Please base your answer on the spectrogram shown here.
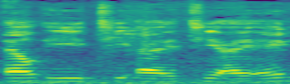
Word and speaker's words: Letitia: It's Letitia.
